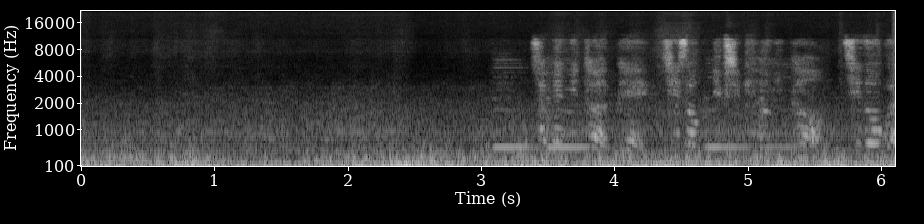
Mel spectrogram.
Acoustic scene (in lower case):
car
